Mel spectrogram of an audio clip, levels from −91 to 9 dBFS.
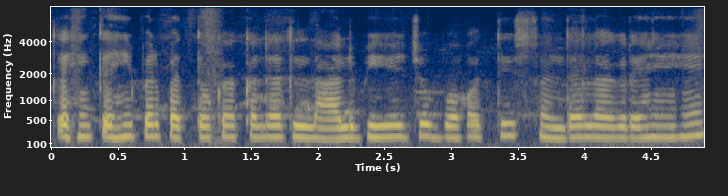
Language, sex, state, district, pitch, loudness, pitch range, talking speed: Hindi, female, Delhi, New Delhi, 195 Hz, -17 LUFS, 190-205 Hz, 185 wpm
